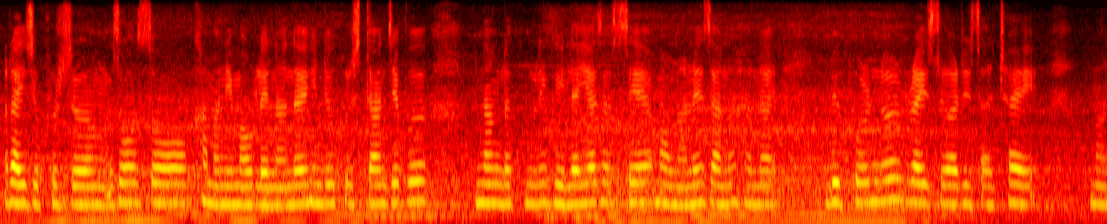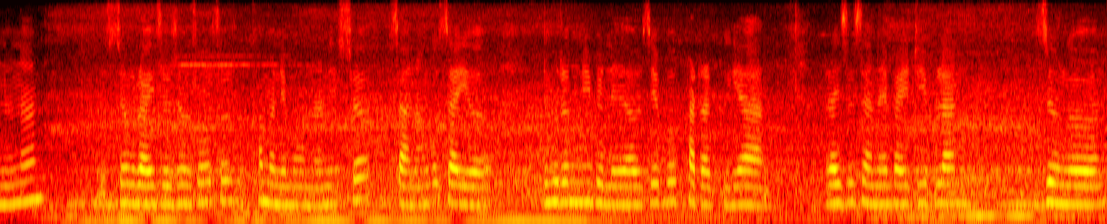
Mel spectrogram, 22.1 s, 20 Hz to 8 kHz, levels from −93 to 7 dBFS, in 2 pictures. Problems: background sounds at intervals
